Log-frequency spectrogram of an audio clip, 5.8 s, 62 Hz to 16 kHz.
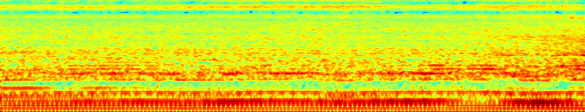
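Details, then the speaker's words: Grasshopper 227 zero-turn mower, test run after repairing a broken wiring harness to the electric PTO clutch that left the blades not engaging: even, steady engine drone with blades spinning, no slipping or squeal, normal running with blades engaged. "The blades, you should physically hear the clutch popping on. I believe we are fixed."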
